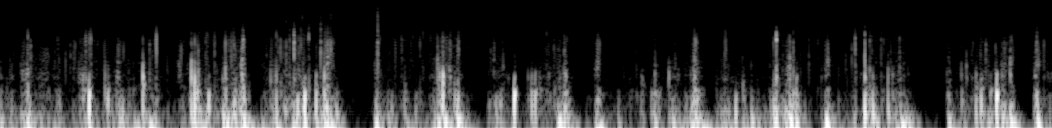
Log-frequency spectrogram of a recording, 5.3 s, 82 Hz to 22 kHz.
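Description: Flat fingers with glittery nails tap and rub rapidly over the heart bumps of an empty, inverted pink silicone heart ice cube mold. The result is a dense run of soft, muffled, low thumping taps and rubbery rubbing with almost no bright content, broken by brief pauses near 1.8 and 4.6 seconds.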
